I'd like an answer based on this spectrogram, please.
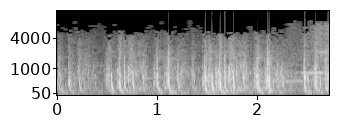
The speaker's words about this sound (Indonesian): Mereka terus berkuda menyusuri tepi hutan tarik.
